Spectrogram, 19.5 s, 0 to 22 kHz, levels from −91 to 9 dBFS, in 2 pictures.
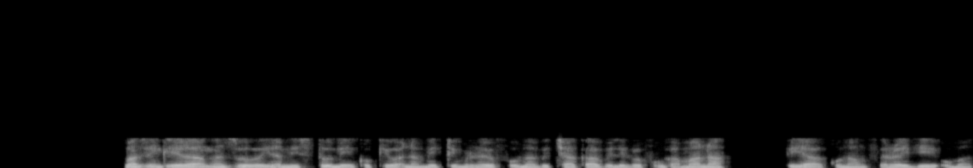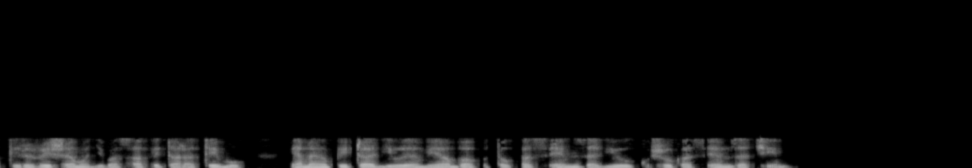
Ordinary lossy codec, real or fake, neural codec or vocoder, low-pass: AAC, 16 kbps; fake; codec, 24 kHz, 0.9 kbps, WavTokenizer, medium speech release version 1; 7.2 kHz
